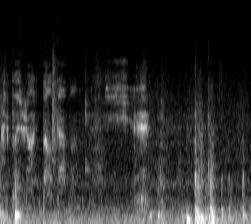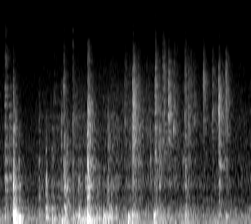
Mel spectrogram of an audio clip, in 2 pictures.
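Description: A woman whispering briefly, then a run of short knocks and clatters as things are handled and set down on a kitchen counter.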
